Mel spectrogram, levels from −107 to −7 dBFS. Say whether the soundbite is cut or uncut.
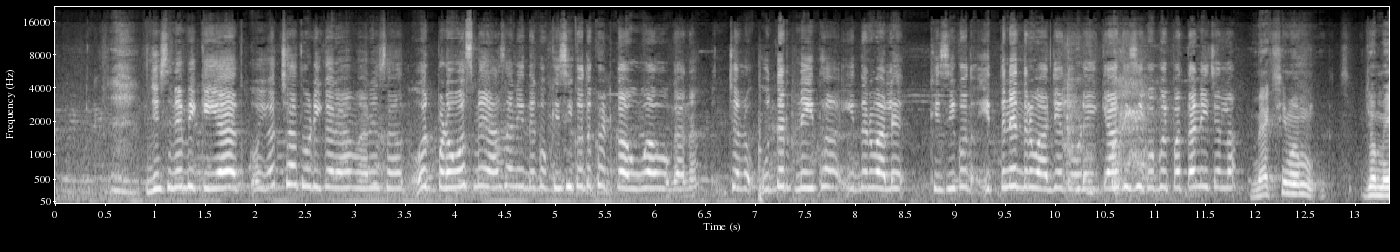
cut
